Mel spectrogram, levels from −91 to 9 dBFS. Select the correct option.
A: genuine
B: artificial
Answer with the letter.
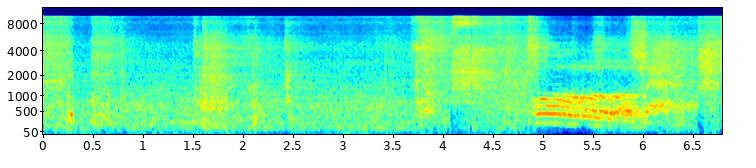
B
